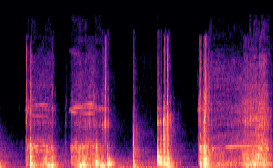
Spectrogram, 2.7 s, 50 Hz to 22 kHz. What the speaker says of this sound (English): what I'm going to do is go ahead and swap out to my Milwaukee with a 10mm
